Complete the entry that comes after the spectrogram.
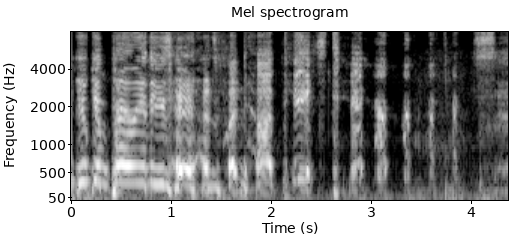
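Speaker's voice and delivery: very high squeaky mock sob, dragging out the end; mock crying. Gamer joking about tears they can't fight, squeaky mock cry. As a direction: squeal it like a laughing, tearful wail. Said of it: "probably going to start crying at some point".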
